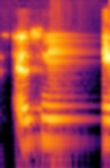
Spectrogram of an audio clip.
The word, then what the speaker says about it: Ezinne: I am Ezinne, Ezinne rhymes with resume if we haven't met,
